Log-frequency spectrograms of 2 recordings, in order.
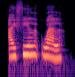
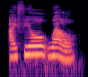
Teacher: The American L is softer and longer than the L sound of many other languages.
